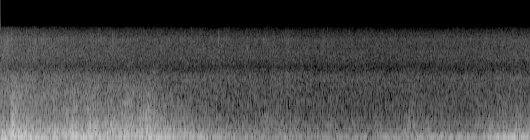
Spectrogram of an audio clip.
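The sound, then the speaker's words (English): Steady rain hisses across the whole stretch while a deep, rolling rumble of thunder swells early on, fades, and builds again near the end, with no voices present. “The rain began to fall.”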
